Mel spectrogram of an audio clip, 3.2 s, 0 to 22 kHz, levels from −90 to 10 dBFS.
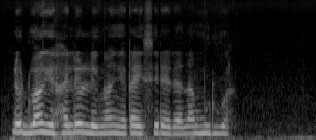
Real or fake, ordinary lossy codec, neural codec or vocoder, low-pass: fake; none; vocoder, 44.1 kHz, 128 mel bands, Pupu-Vocoder; none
